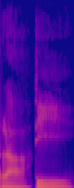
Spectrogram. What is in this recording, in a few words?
"rati", concat syllables; Affixing experiment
